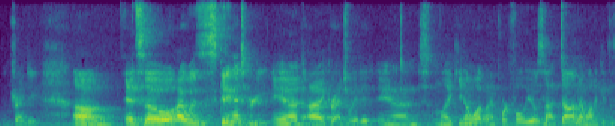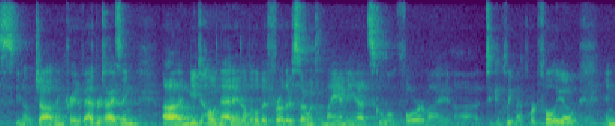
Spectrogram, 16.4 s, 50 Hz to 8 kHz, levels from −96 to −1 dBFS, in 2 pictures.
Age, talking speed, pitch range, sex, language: 30-49, 225 wpm, 110-135 Hz, male, English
